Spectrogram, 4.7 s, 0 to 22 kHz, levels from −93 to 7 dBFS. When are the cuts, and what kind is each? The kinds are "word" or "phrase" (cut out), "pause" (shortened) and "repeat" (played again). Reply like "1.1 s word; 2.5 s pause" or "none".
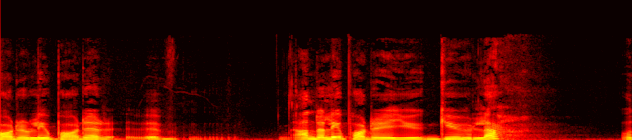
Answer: none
